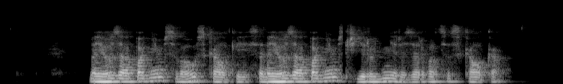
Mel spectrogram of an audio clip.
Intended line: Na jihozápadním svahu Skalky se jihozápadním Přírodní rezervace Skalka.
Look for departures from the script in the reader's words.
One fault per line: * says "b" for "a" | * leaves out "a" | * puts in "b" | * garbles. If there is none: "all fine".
all fine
